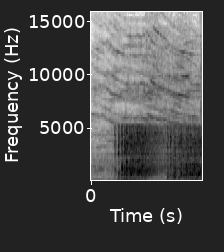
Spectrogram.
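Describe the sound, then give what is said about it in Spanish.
An aircraft engine sputters and falters in flight, a rough, continuous low roar with uneven surges and dips in strength, with no voices. “Una vez más, el motor falló.”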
